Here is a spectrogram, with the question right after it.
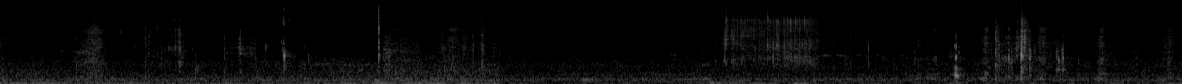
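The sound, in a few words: biting and chewing a chocolate pastry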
